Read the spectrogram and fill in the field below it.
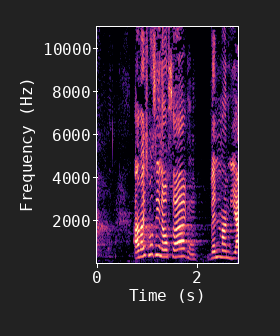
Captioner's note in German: Heiterkeit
